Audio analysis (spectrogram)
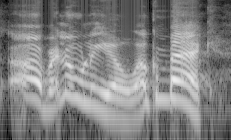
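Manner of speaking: put-on high, loud old gentleman greeting; old man voice. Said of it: "The older gentleman goes".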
